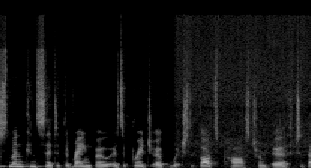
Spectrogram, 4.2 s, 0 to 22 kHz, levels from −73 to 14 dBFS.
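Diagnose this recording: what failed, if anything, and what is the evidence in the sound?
Call processing is the culprit: noise suppressor artifacts run throughout, with the background pulled down about 6 dB band by band, frame to frame.

The same stage also causes speech cut by the noise suppressor at 0.6–0.99, 1.64–1.8, 1.96–3.27, 3.44–3.64 and 3.85–4.12 s, where speech dips about 13–16 dB.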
